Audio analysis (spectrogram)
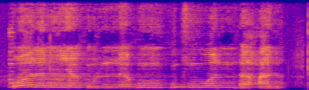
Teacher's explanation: یہاں پر بھی آیت پر جب رکیں گے تو یہ تنوین کی جگہ یہ جزم ہو جائے گا، دال ساکن ہو جائے گا اور اسے قلقلے کے ساتھ پڑھا جائے گا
